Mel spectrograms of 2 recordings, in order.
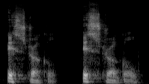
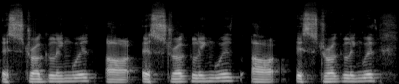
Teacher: This is a feature of Iranian English that could be seen as a pronunciation mistake, this adding of the uh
